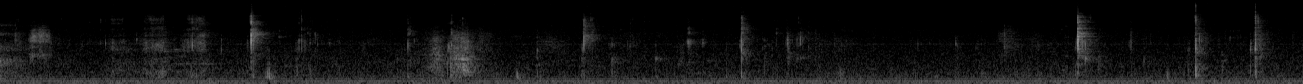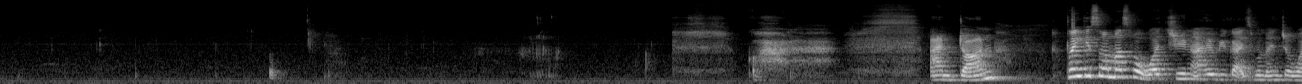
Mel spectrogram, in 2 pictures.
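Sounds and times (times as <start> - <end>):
faint steady hum: 0.0 - 26.0
wet mouth clicks while chewing: 1.8 - 3.4, 5.2 - 8.2, 9.5 - 13.3, 15.2 - 16.3.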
